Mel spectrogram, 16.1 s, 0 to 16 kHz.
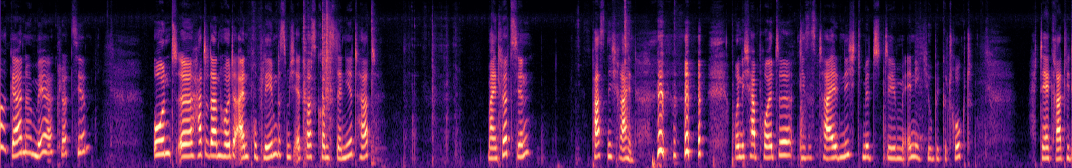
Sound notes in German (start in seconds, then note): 9.7 Gelächter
